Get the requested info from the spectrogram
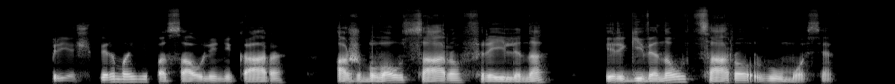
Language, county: Lithuanian, Vilnius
